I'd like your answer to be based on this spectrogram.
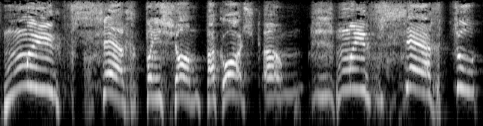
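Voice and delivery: very high, slow, tearful shouting; drunken bawling. A narrator's reading. Drunk guard boasting to his new friend, bawling. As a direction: wail the boast high and stretched.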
